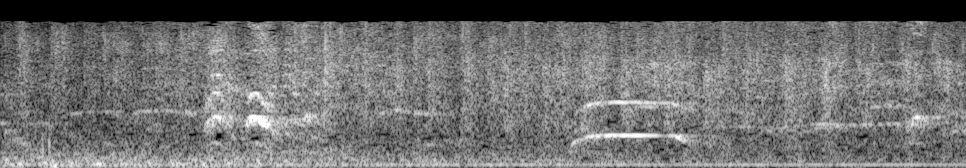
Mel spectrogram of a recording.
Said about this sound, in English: Somebody stomp your feet a little bit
